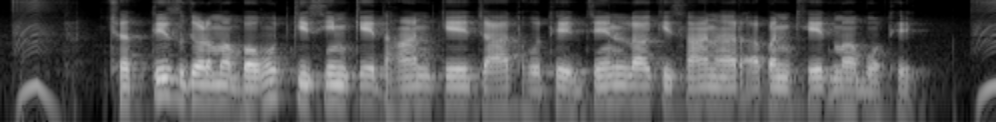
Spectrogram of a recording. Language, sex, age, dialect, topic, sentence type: Chhattisgarhi, male, 31-35, Central, agriculture, statement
